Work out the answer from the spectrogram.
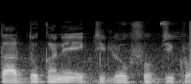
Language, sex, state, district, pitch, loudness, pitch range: Bengali, male, West Bengal, North 24 Parganas, 100 Hz, -18 LUFS, 95-105 Hz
